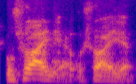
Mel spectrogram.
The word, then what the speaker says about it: Ushuaia: Se pronuncia Ushuaia, ¿no? – Ushuaia, perdón.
